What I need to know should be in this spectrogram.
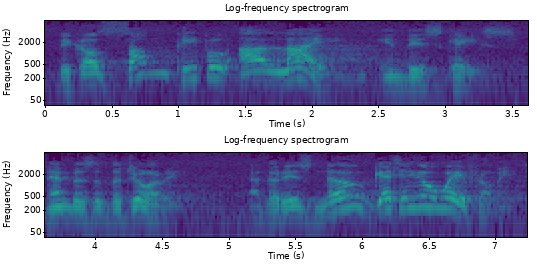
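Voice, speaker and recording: An actor playing a solemn, formal judge addressing a jury with measured authority in a radio drama. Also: male voice, high-pitched, darkish tone, full character voice. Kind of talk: radio drama courtroom speech. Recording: muffled, hissy radio drama recording.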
